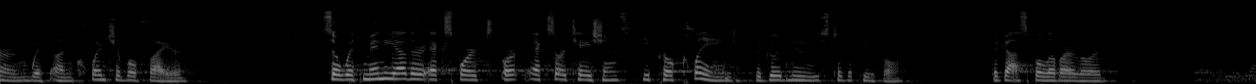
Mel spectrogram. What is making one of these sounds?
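A woman reads aloud calmly into a microphone in an echoing room.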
